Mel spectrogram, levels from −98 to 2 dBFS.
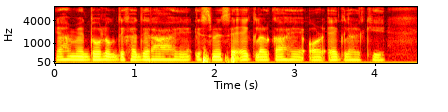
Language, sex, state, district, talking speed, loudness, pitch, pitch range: Hindi, male, Arunachal Pradesh, Longding, 210 wpm, -19 LUFS, 120 Hz, 115-120 Hz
